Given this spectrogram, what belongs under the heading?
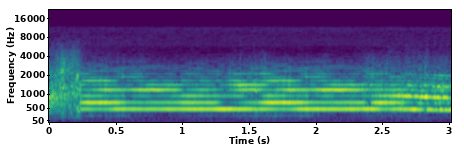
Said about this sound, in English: What the hell? We got an air raid going here. That's the noon whistle. That's the noon whistle? That's a frightening noon whistle. Does that happen every noon? I think so.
